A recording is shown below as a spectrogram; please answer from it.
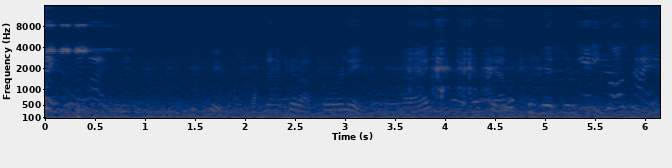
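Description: Faint shouts and chatter from players and spectators across an open soccer field, over a steady low rumble. A shrill whistle ends about half a second in.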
